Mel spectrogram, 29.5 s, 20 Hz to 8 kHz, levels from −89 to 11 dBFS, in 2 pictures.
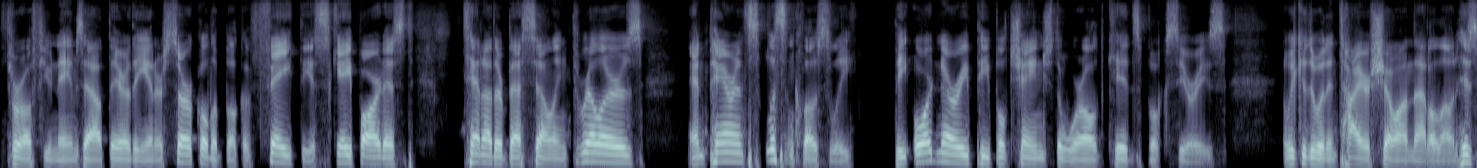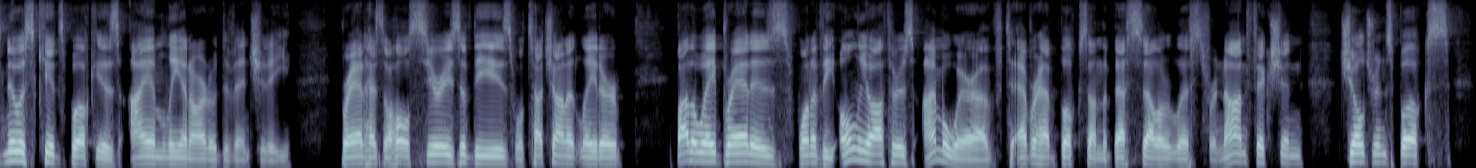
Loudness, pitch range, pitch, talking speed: -18 LUFS, 105-145 Hz, 125 Hz, 185 wpm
